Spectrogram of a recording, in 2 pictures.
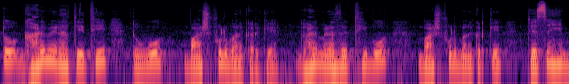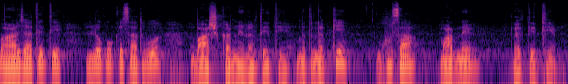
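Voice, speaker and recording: A man's voice: a little high, moderate pace, creaky, mellow, slightly rough. A man teaching English vocabulary for exams, repeating key words and giving memory tricks. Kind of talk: exam-prep vocabulary lesson with memory tricks.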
